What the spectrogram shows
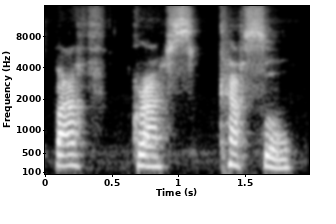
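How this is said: It is said in a northern English accent.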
